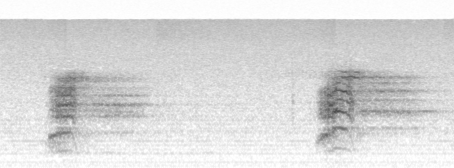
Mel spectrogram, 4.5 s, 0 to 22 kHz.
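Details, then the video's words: A side-striped jackal at Nkorho in the Sabi Sands Reserve, South Africa, whose calls reveal the leopardess Watika, heard through a live-streaming camera: a pair of breathy, rising, hoot-like yaps about 2.6 seconds apart, each followed by a fading tail. "Shush, you fool! Side Striped Jackal, giving away Watika the Leopardess's presence at Nkorho"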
